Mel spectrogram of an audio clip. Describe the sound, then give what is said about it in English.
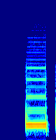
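An outgoing phone ringback tone: a steady electronic tone lasting about half a second, then a brief gap before the next ring begins. Clear, with no voices. “Can you hear that ring?”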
